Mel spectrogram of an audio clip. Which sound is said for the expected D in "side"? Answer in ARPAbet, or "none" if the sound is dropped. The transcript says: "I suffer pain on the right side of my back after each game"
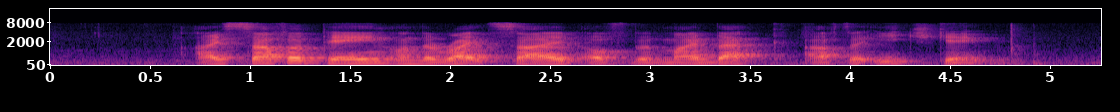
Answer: D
